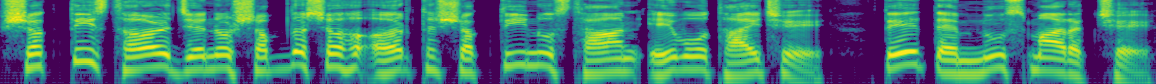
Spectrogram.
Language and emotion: Gujarati, neutral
